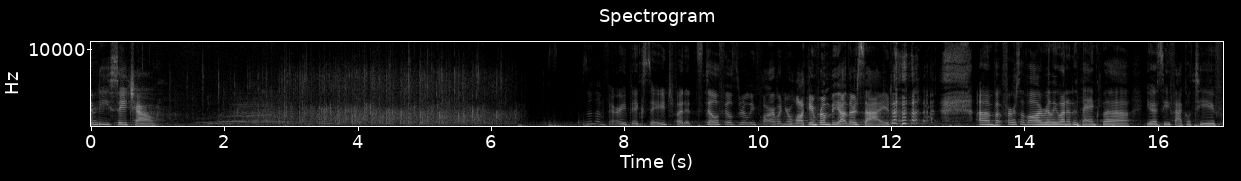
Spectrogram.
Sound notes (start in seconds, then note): 1.6 audience applauding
